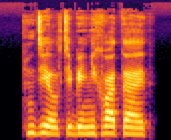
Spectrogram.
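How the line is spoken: Snorting remark. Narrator (Russian): хмыкнула я

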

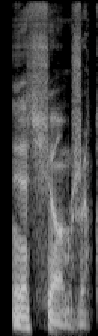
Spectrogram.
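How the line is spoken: Scoffing snort. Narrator (Russian): хмыкнула она

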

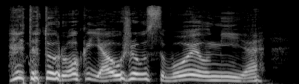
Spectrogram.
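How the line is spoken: Father laughing. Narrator (Russian): рассмеялся папа

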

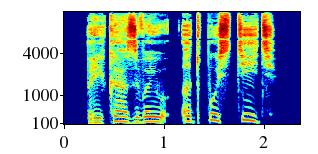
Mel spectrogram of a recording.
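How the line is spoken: Hoarse rasp. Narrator (Russian): прохрипела она

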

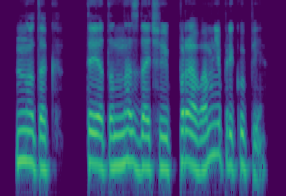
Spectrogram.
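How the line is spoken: Laughing. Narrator (Russian): засмеялся я

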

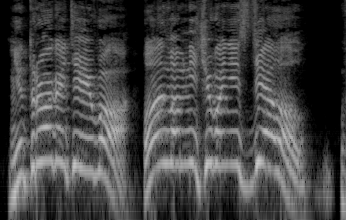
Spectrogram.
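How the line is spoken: Indignant shout. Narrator (Russian): Возмущенно крикнул он

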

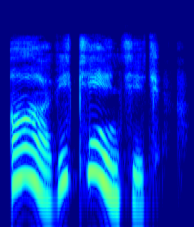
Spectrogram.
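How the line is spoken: Joyful. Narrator (Russian): радостно проговорил он

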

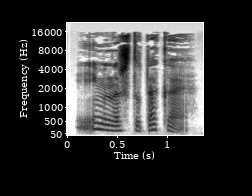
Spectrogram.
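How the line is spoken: Grumbling. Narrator (Russian): проворчал Фёдор

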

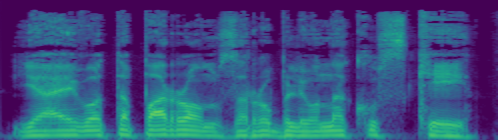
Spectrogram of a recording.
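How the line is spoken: Furious man growling. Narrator (Russian): прорычал разъяренный мужчина

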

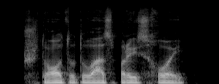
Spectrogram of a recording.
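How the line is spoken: Menacing question. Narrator (Russian): грозно поинтересовался он

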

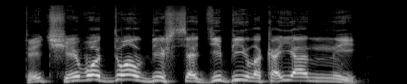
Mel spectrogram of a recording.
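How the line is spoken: Extremely loud yell. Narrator (Russian): Заорал он с такой громкостью, что куст у забора вздрогнул

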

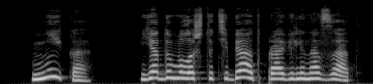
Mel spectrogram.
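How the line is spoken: Sobbing girl. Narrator (Russian): разрыдалась девушка

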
